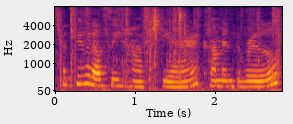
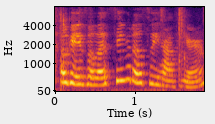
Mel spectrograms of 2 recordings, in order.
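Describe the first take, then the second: First: Said in the usual way. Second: Laughing through the words, higher and louder; real laughter spilling into the line. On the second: Real, not acted. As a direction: still giggling as she moves on. Laughing while moving to next card.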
